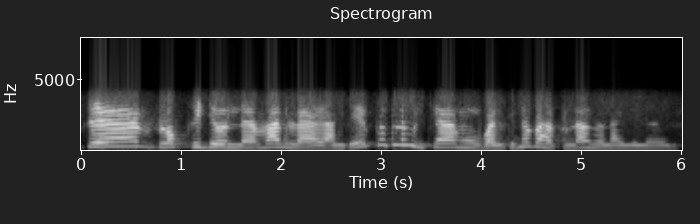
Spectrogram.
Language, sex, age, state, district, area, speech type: Bodo, female, 30-45, Assam, Chirang, rural, conversation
